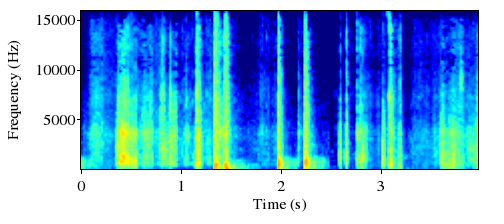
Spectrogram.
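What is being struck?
Plastic air-pillow packing wrap.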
